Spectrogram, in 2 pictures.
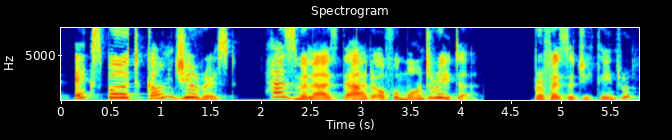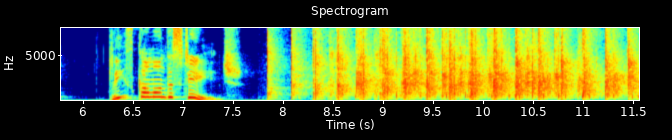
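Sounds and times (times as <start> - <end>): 
speech: 0.1 - 7.6
students clapping: 7.8 - 11.5.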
